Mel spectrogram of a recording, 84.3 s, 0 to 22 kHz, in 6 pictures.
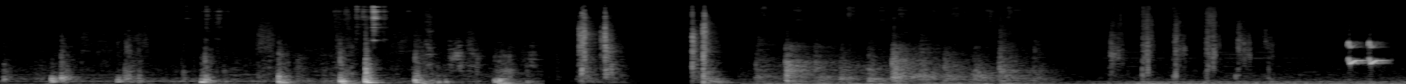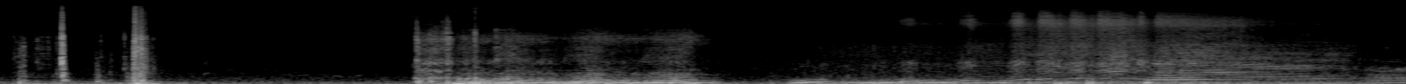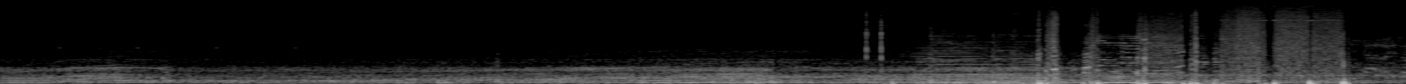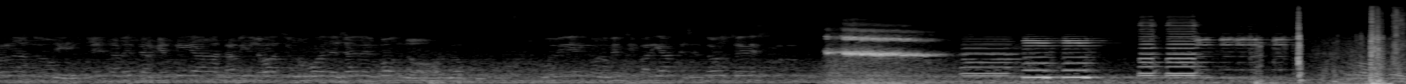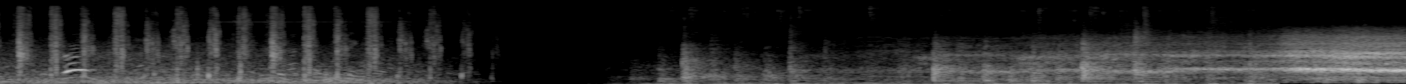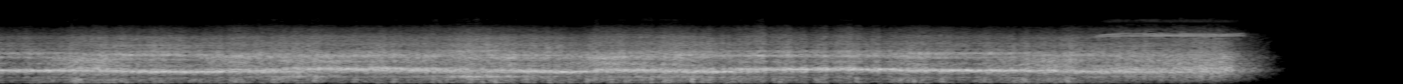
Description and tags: The Soccer Fans
60s, drama, radio, sounds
